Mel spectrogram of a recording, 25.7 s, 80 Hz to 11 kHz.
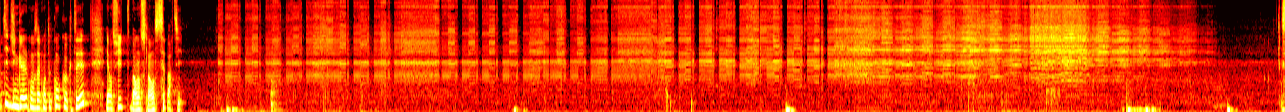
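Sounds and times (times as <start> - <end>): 
speech: 0.0 - 3.8, 4.4 - 4.7
old printer motor whirring and buzzing: 4.3 - 24.4.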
